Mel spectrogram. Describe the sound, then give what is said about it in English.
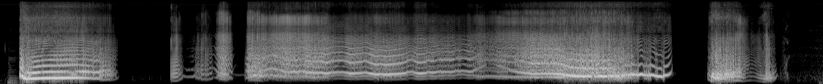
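A loud, buzzing mouth-made fart noise, a raspberry blown as a sound effect in several bursts: a short blast, a couple of quick sputters, then a long wavering drone and a final brief puff, with no talking. “If you could make a sound effect to convey the sense of your story, what would it be?”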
